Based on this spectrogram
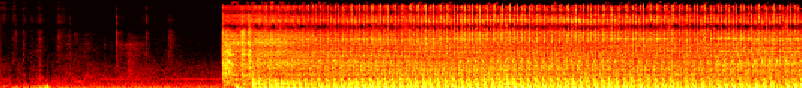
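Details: Royal Enfield Himalayan after installing a new Himalayan Tools cam: starts and idles with fast, fairly regular light tapping over the thump; engine noisy since cam change, valvetrain ticking suspected.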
